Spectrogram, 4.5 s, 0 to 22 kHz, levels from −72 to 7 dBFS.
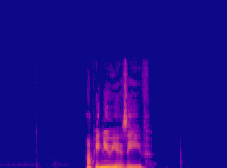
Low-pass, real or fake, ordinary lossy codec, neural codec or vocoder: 14.4 kHz; real; MP3, 64 kbps; none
